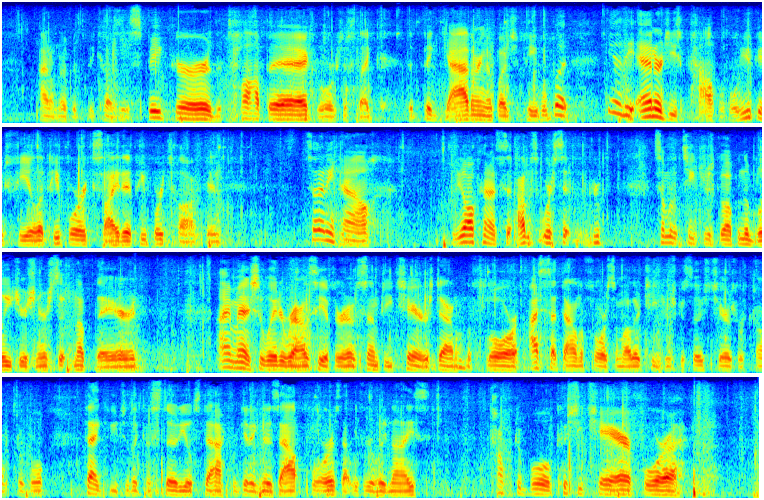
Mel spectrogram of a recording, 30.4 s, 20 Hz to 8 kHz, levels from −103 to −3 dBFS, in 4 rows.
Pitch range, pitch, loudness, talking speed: 100-135 Hz, 115 Hz, -23 LUFS, 230 wpm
